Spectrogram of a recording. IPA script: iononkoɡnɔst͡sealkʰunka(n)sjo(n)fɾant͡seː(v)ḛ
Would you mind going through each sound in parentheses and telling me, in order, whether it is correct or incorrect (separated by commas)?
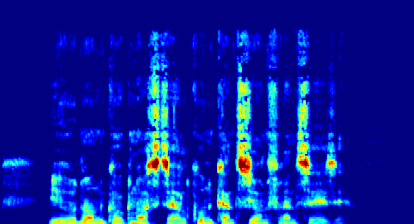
correct, correct, incorrect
